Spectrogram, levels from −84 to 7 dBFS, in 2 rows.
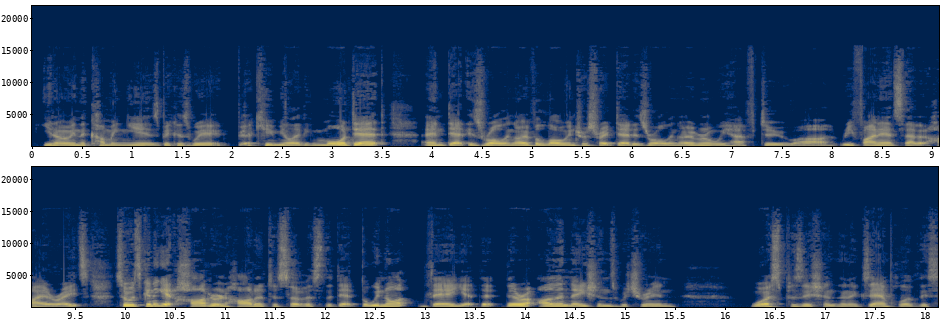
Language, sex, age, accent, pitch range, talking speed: English, male, 30-49, Australian, 125-145 Hz, 210 wpm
